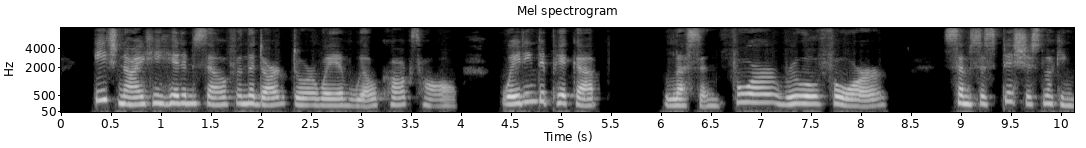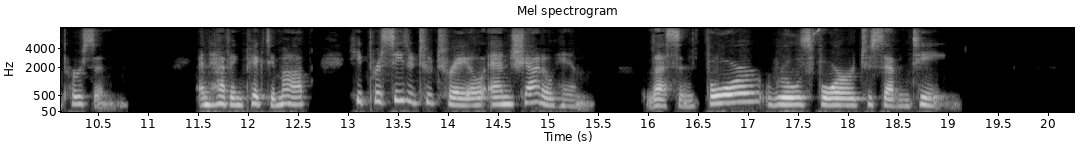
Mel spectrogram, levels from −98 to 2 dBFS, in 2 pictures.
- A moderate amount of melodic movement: Yes, average, 3.5 semitones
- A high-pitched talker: Yes, high, 215 Hz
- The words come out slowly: Yes, slow, 125 wpm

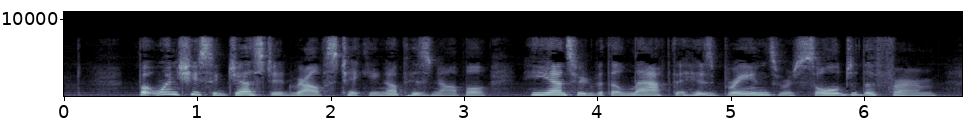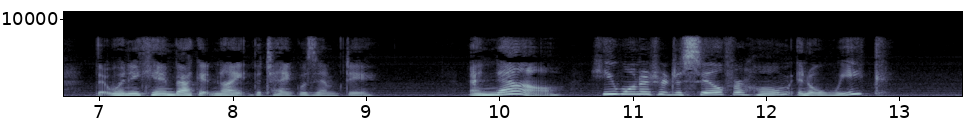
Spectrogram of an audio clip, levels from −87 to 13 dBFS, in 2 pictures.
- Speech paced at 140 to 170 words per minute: No, average, 195 wpm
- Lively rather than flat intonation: Yes, wide, 6.6 semitones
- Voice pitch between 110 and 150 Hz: No, high, 195 Hz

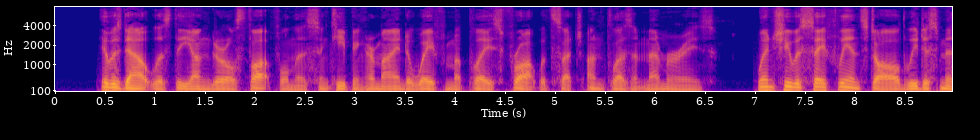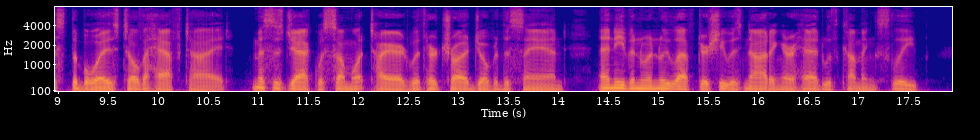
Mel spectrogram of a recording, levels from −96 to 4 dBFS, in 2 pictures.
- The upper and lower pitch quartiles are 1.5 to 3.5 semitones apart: Yes, average, 3.1 semitones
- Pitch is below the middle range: Yes, very low, 80 Hz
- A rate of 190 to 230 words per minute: Yes, average, 195 wpm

